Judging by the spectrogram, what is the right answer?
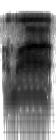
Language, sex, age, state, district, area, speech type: Assamese, male, 45-60, Assam, Sivasagar, rural, conversation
